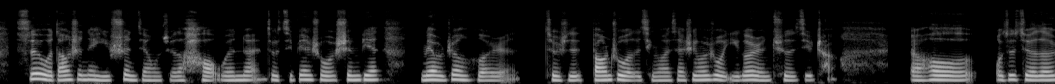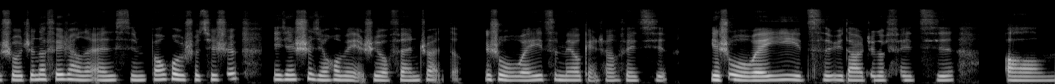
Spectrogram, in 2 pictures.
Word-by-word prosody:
所 250 - -1
以 - - +7
我 225 -4 +6
当 205 +1 +2
时 220 - -2
那 215 -1 +1
一 190 - 0
瞬 205 0 0
间 195 -2 -3
我 185 - -4
觉 190 0 -6
得 190 - -3
好 190 -1 0
温 195 -2 -1
暖， 200 +2 -2
就 210 -3 -2
即 200 +1 -9
便 215 0 +1
是 210 - -3
我 200 0 0
身 205 0 +1
边 210 0 +2 0.4
没 205 +1 +2
有 205 -1 +6
任 210 0 +2
何 185 -2 -2
人 230 +7 -7 0.2
就 200 -2 0
是 190 0 -2
帮 200 0 +5
助 210 0 +2
我 190 - +2
的 185 - -5
情 185 -1 -8
况 185 0 -2
下， 200 +1 -5
是 205 - -4
因 205 - +2
为 205 - +3
是 215 - +1
我 200 - +3
1 185 0 -5
个 205 +2 +2
人 190 -1 0
去 200 - -5
的 185 - -3
机 200 +1 -6
场， 235 - -8 0.7
然 195 -1 0
后 200 -1 +3 0.2
我 205 - -2
就 215 +1 0
觉 210 -2 +1
得 200 +1 +3
说 210 -2 +1
真 220 +2 -1
的 225 - +4
非 230 +1 +4
常 220 -3 +2
地 200 - 0
安 200 0 +1
心。 205 -1 -3
包 220 0 +2
括 230 -2 +5
说 215 0 -2
其 210 +2 -2
实 245 +4 -1 0.3
那 225 - +2
件 225 0 +3
事 245 +2 +1
情 200 -1 +2
后 215 0 +2
面 200 -1 +1
也 - - -5
是 205 - -3
有 190 - +2
反 190 0 -2
转 215 0 -4
的， - - -15 0.2
那 220 - +1
是 225 - +2
我 195 -3 +2
唯 185 +1 +1
一 210 - +3
一 - - -1
次 215 +1 -7
没 200 -1 +1
有 195 0 +1
赶 185 -1 -9
上 185 0 -6
飞 190 -1 -3
机， 190 0 -7 0.4
也 210 - +7
是 195 - 0
我 200 -4 +6
唯 185 +1 +6
一 215 +1 +1
一 200 - +2
次 200 0 -3
遇 205 - -1
到 190 -1 0
这 195 - -6
个 195 - -1
飞 195 0 -6
机， 195 0 -4 0.5
呃， 185 -1 +1
200 Hz, 300 characters per minute, -23 LUFS, 195-215 Hz, 0.7 s, 以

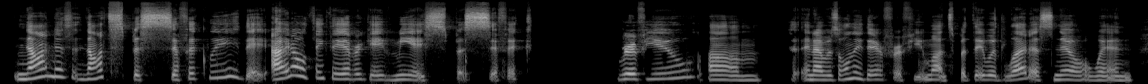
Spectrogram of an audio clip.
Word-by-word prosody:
Not 265 +10 +1
nece 355 -8 -6
not 250 +8 -2
specifically. 295 - +3
They 475 - -4
I - - +5
don't 390 -6 -3
think 295 -1 -7
they 245 -1 0
ever 245 0 -3
gave 210 -3 -4
me 220 0 -2
a 185 - -2
specific - - +4 0.8
review, 250 +6 -3 0.2
um, 200 -2 -5 0.4
and 220 -1 -3
I 210 - +3
was 210 +1 -4
only 260 +3 -7
there 220 -1 -4
for - - -9
a - - -5
few - - -11
months, - - -4
but - - -11
they - - -3
would 205 -3 -8
let 220 +7 -2
us 200 +2 +2
know 215 -1 -5
when 190 0 -9
240 Hz, 165 wpm, -24 LUFS, 210-280 Hz, 0.8 s, I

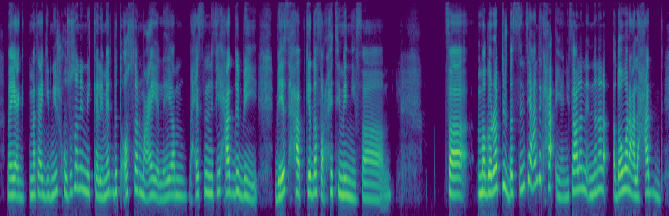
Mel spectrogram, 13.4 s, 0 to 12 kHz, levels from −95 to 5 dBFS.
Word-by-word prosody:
ما 230 - +1
يعج 220 -3 0
ما 235 0 -1
تعجبنيش، 235 +2 -3
خصوصًا 265 +5 -4
إن 320 -3 -2
الكلمات 245 -1 -3
بتأثر 270 +2 -3
معايا، 220 -2 -3
اللي 195 0 -9
هي 230 +3 -2 0.3
باحس 250 +2 -6
إن 255 -2 -1
فيه 275 +4 -6
حد 260 -1 +2
بي 225 -8 -4 0.3
بيسحب 255 +4 +4
كده 260 0 +5
فرحتي 270 0 -3
مني، 225 -4 0
ف 190 +2 -12 1.6
فما 260 - +4
جربتش، 325 +7 +5
بس 260 +1 -1
أنتِ 350 +7 -2
عندِك 405 +4 +1
حق 345 -8 -1
يعني، 210 -1 -9
فعلًا 290 +5 +3
إن 230 +2 -5
أنا 285 +4 -2
لأ 290 - -1
أدوّر 275 +6 +4
على 230 -5 +2
حد 245 -2 -3
255 Hz, 155 wpm, -24 LUFS, 230-280 Hz, 1.6 s, كده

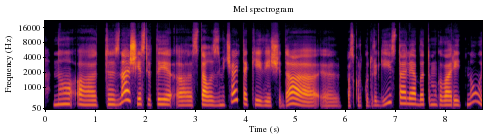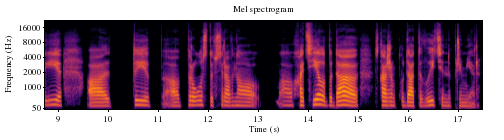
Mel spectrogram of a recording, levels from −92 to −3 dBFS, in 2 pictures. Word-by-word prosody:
но, 230 +3 -5
а 205 -2 -1 0.2
ты 225 0 -2
знаешь, 360 - +9
если 235 -2 +2
ты, 230 -2 +1
э, 190 +1 -4
стала 195 +1 +2
замечать 200 - +1
такие 210 -3 -1
вещи, 175 -2 +2
да, 195 -10 +3
э, 165 0 -11
поскольку 175 -1 -8
другие 190 - -7
стали 260 -4 0
об 235 -3 0
этом 215 -1 -6
говорить. 200 -1 0
Ну 320 +9 -10
и, 205 -1 -3 0.5
а, 160 0 -1 0.5
ты, 200 -2 -2 0.3
а, 160 +1 -7
просто 195 -1 -4
всё 190 - -1
равно, 170 -2 -6 0.4
а, 185 0 -10
хотела 210 +4 +2
бы, 180 0 -7
да, 185 -1 +4 0.3
скажем, 180 -2 0
куда-то 165 -2 -2
выйти, 175 +2 -1
например. 155 -4 -7
195 Hz, 120 wpm, -25 LUFS, 175-220 Hz, 0.5 s, знаешь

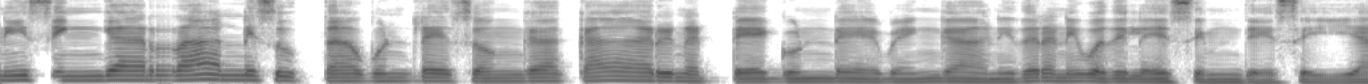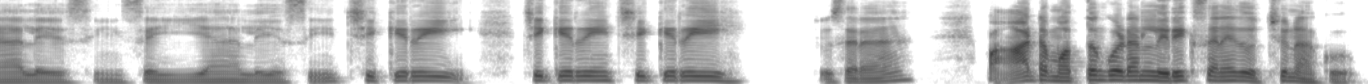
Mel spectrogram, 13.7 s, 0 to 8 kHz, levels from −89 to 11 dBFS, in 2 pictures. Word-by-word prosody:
నీ 155 +1 -2
సింగరాన్ని 165 +3 -1
సూత్తా 140 -3 -4 0.2
ఉంటే 130 0 -4 0.2
సొంగ 115 0 -5 0.3
కారినట్టే 135 -7 -2 0.2
గుండె 110 0 -4 0.2
బెంగ 100 +3 -6 0.3
నిదరని 125 +5 -3
వదిలేసిందే 95 -5 0
సయ్యాలేసి 85 0 -5 0.2
సయ్యాలేసి 90 0 -5 0.2
చికిరి 145 0 +1 0.4
చికిరి 155 -1 +3
చికిరి 150 0 +3 0.5
చూసారా 105 +3 -1 0.6
పాట - - +7
మొత్తం 170 +5 +4
కూడా 155 -1 +7
లిరిక్స్ 150 +4 +6
అనేది 145 0 +5
వచ్చు - - -1
నాకు. 95 - -3
120 Hz, 100 wpm, -24 LUFS, 95-150 Hz, 0.6 s, పాట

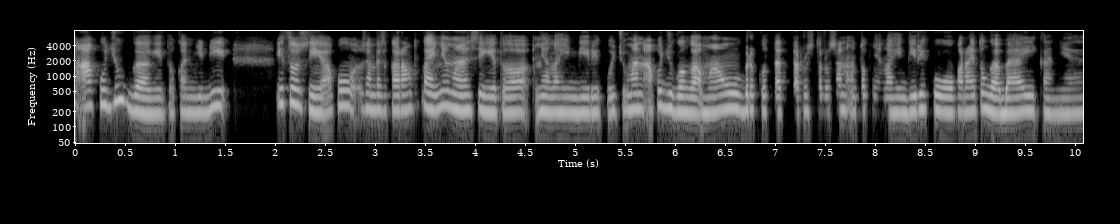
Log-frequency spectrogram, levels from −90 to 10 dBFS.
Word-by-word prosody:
aku 260 +1 +4
juga 230 - +2
gitu 185 +1 -5
kan. 195 -1 -2
Jadi 230 +7 -1 0.5
itu 290 +1 0
sih, 205 -5 +2
aku 265 0 -2
sampai 225 -1 -1
sekarang 215 +1 +1
tuh 225 - -17
kayaknya 235 +2 +4
masih 215 -1 +2
gitu 195 0 -1
lho, 195 +1 0
nyalahin 195 -1 0
diriku. 195 0 -2
Cuman 225 +1 +1
aku 255 +1 +1
juga 200 -3 +3
nggak 185 - +5
mau 210 +4 +2
berkutat 205 -2 -2
terus-terusan 200 +2 -4
untuk 210 +1 -7
nyalahin 190 0 -3
diriku, 215 +2 0 0.2
karena 200 0 0
itu - - -2
nggak 190 -2 +3
baik 195 +2 +1
kan 185 -1 -4
ya. 185 +1 -5
205 Hz, 195 wpm, -25 LUFS, 195-220 Hz, 0.5 s, nggak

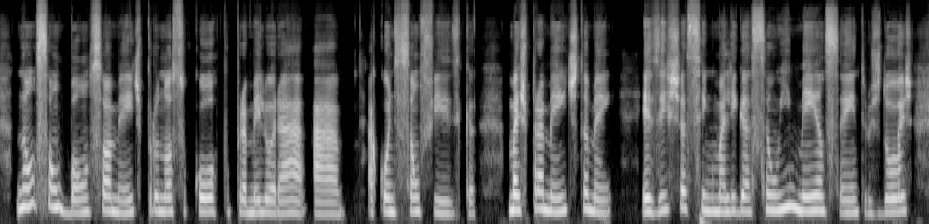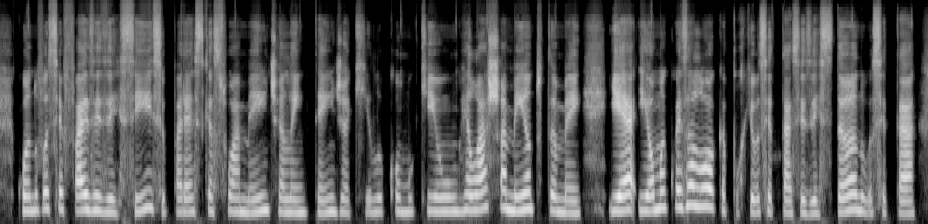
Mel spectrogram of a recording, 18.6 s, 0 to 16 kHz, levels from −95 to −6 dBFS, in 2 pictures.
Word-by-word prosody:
não 300 +5 +1
são 300 -4 +5
bons 215 -1 -4
somente 225 -2 +1
para 220 - -10
o - - -2
nosso 225 +1 -1
corpo 225 -1 -2
pra 210 -1 -3
melhorar 205 -1 -1
a 190 -1 +1 0.3
a - - -1
condição 230 -1 0
física, 195 -3 -6 0.3
mas 250 0 +6
para 275 - -1
a - - +2
mente 240 +1 +2
também. 220 -5 -2 0.3
Existe, 235 +6 +3
assim, 255 -3 +2
uma 230 -1 0
ligação 235 +2 0
imensa 240 -6 +2
entre 210 +1 -5
os 195 -1 -6
2, 220 +4 0 0.3
quando 240 0 -2
você 270 +1 0
faz 250 -1 +3
exercício, 230 +2 -1
parece 220 0 -1
que 245 - -4
a - - -4
sua 230 0 -2
mente 220 +4 -2
ela 215 -1 -3
entende 210 +1 -4
aquilo 220 +1 -9
como 220 -1 -7
que 235 -1 -2
um 230 0 -2
relaxamento 255 +1 +3
também 210 -5 -1 0.3
e 235 -1 +5
é 250 +1 +8
e 240 - -2
é - - +3
uma 275 +3 +1
coisa 295 +3 +1
louca, 305 -5 +2
porque 215 - -7
você 230 +2 -1
tá 210 -1 -2
se 210 - -2
exercitando, 220 +4 0
você 215 - -1
tá 200 -1 +1
230 Hz, 185 wpm, -23 LUFS, 215-245 Hz, 0.3 s, é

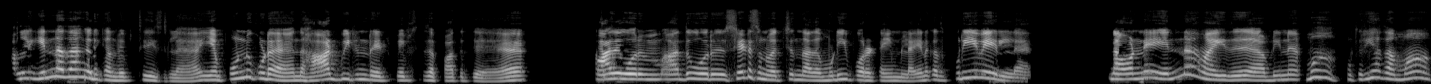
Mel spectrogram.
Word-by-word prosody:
அதில 270 +3 -4
என்னதாங்க 355 0 +4
இருக்கு 225 -6 -3
அந்த 180 -1 -3
வெப் 180 0 -12
சீரிஸ்ல. 160 -7 -6 0.3
என் 200 -2 0
பொண்ணு 290 +6 -2
கூட 270 -3 +2 0.2
அந்த 185 0 -2
Heart 200 +6 +5
Beatன்ற 235 -3 -2
எப் 180 0 -13
வெப் 185 -1 -5
சீரிஸ்ஸ 195 -2 -6
பார்த்துட்டு, 170 -2 -8 1.3
அது 260 +2 +7
ஒரு 240 -1 +3 0.3
அது 235 +2 -2
ஒரு 240 -1 0 0.2
ஸ்டேட்டஸ் 290 +2 0
ஒண்ணு 220 -4 0
வச்சுருந்தா 205 0 -3
அத 185 - -1
முடிய 230 +5 -2
போற 200 -2 -1
டைம்ல. 175 -2 -5
எனக்கு 200 +3 -6
அது 190 - -12
புரியவே 305 +2 +6
இல்ல. 170 -4 -5 1.0
நான் 245 -1 +5
உடனே, 265 +4 +1 0.2
என்னம்மா 315 - 0
இது 200 0 -2 0.2
அப்டின்னே? 205 +4 -4
"அம்மா 315 +8 -4 0.2
உனக்கு 220 -1 -16
தெரியாதாமா 265 -2 -3
230 Hz, 165 wpm, -22 LUFS, 190-270 Hz, 1.3 s, அது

